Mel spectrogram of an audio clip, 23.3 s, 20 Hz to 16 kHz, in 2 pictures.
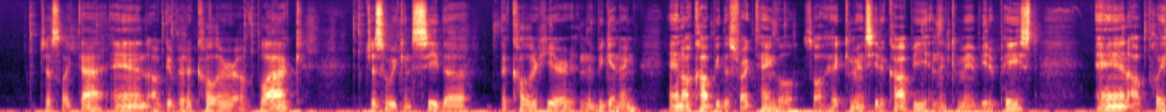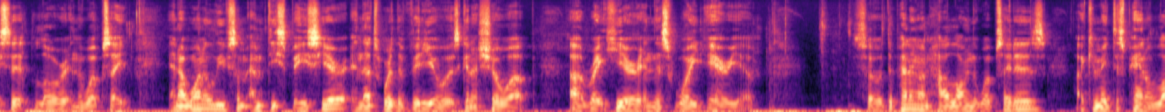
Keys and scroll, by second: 7.5 super+c, 9.2 super+v, 20.4 super+-.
